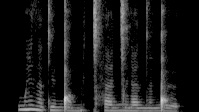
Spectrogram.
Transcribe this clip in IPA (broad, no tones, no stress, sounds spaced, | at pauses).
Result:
w ĩ z æ̃ t y ŋ͡ǃ ɑ̃ m b i ǀʰ æ ŋ͡ǀ ĩ ɾ æ n d æ̃ ŋ͡ǃ ø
